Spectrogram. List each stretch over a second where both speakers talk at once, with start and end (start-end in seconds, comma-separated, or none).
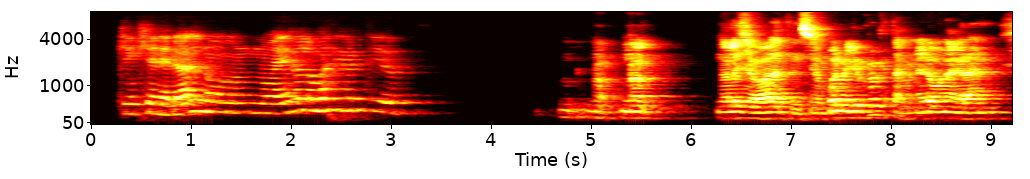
none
